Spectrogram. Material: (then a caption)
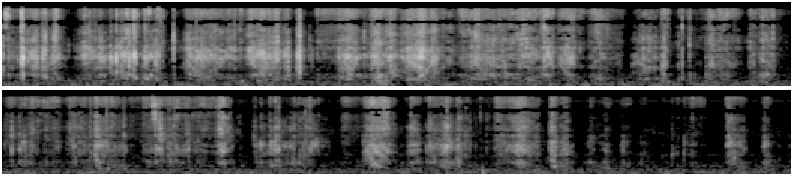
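Wood. A small square pink painted wooden block box with a painted eye is held in the hands while long nails scratch and tap its surface. The result is a stream of dry, crunchy scratches and light clicking taps. These are bright and closely spaced, loudest in the first few seconds, then settle into a steadier, softer texture.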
